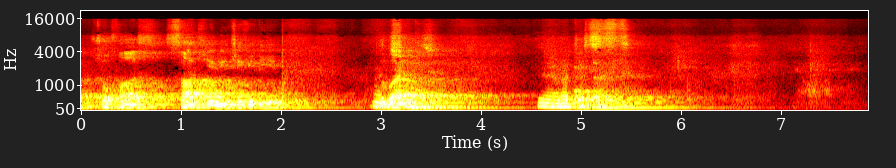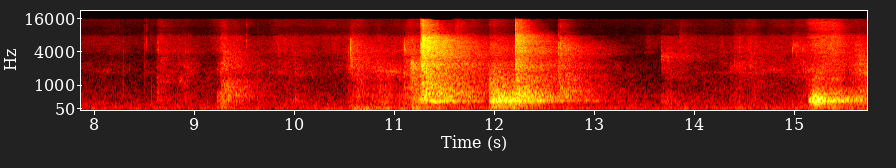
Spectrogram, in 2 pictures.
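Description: A young man speaks calmly and clearly close by, in a room with a strong echo.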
